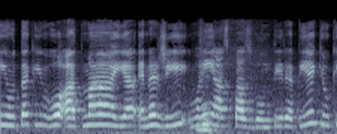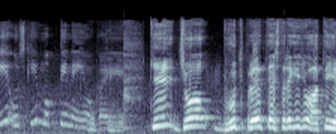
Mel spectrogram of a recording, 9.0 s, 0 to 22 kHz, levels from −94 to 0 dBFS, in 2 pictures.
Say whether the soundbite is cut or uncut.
uncut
